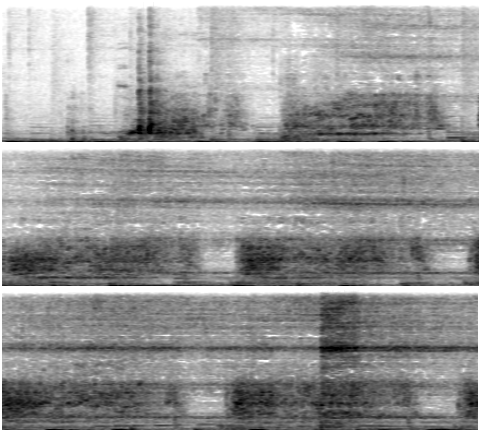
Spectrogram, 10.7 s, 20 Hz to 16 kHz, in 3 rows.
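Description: SodaStream home carbonator injecting CO2 into a bottle of water in a series of hissing bursts, each about a second long with short gaps between them, as the water is made extra fizzy.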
